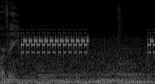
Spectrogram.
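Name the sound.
telephone ringing in the video game Batman: The Telltale Series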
